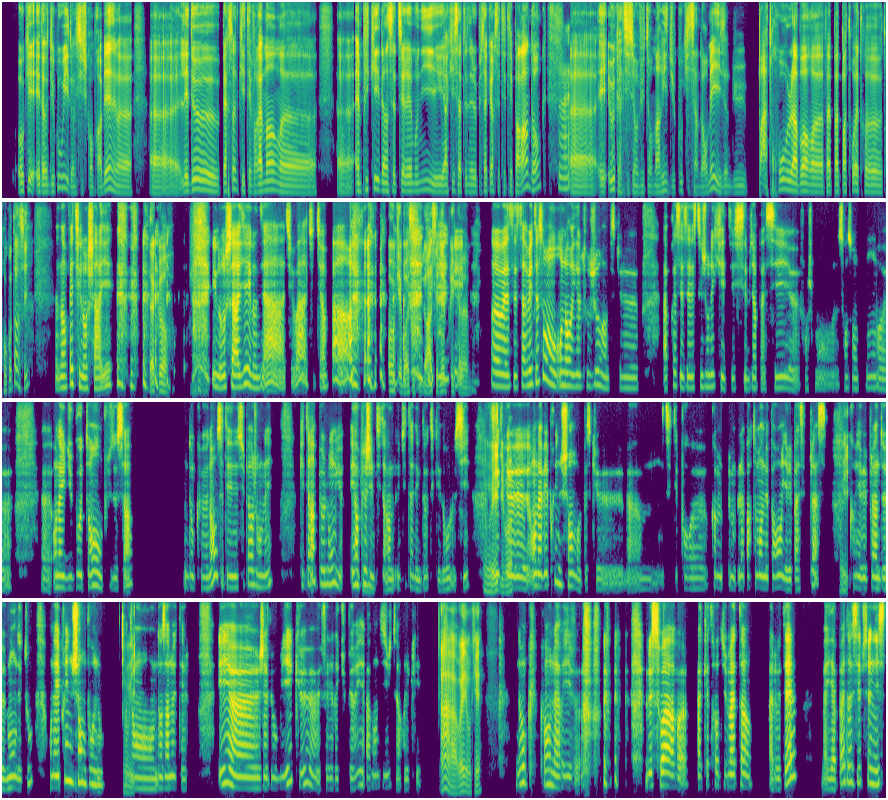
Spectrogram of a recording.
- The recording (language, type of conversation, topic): French, podcast, Parle-nous de ton mariage ou d’une cérémonie importante : qu’est-ce qui t’a le plus marqué ?
- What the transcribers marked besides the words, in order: other background noise; stressed: "pas"; laugh; chuckle; laugh; chuckle; laugh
